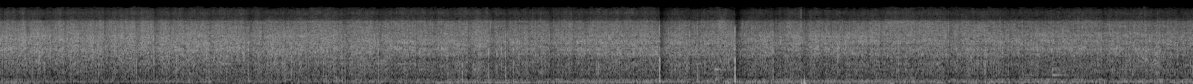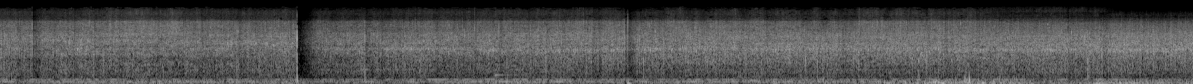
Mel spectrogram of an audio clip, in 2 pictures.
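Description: Sliced onions and bell peppers sizzling in a cast-iron skillet over a wood fire, a steady frying hiss with red wine vinegar just added to the pan. The hiss breaks off for an instant about fifteen seconds in.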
